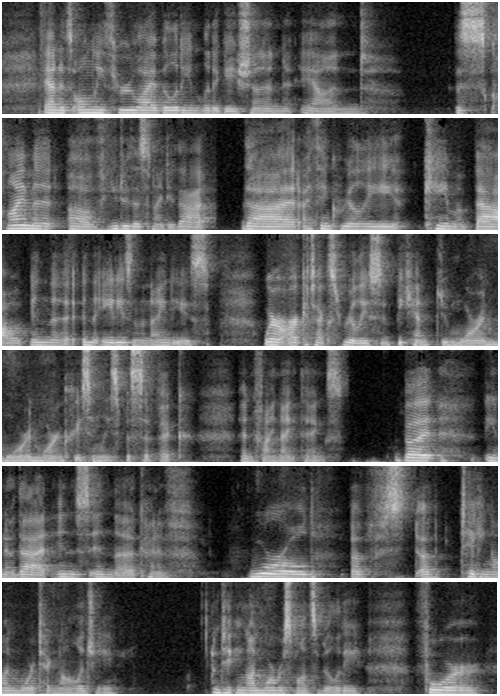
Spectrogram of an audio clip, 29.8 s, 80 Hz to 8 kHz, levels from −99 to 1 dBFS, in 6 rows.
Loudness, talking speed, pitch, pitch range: -22 LUFS, 140 wpm, 180 Hz, 170-190 Hz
